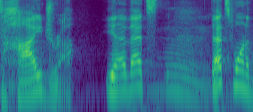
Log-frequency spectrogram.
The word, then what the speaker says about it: Hydra: that was like so like Sandy calls it idra it's idra I mean who pronounces h y d a r idra it's Hydra yeah that's that's one of the most badass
